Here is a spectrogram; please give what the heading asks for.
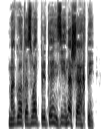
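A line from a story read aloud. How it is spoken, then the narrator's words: Exclaimed. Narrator (Russian): воскликнул Гришанов-младший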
